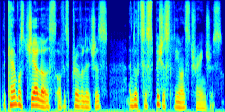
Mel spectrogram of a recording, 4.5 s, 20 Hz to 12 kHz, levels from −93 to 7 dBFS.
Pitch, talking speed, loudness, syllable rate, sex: 135 Hz, 160 wpm, -20 LUFS, 5.2 syllables/s, male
